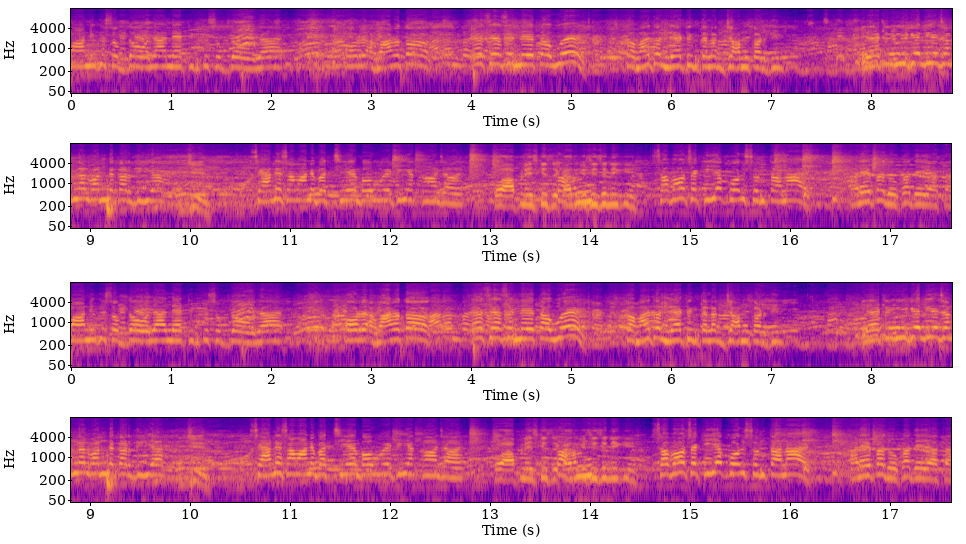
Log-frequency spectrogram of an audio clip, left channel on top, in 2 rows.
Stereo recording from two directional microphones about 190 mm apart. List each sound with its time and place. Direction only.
0.0 s a woman's voice: centre (ahead or behind)
2.8 s a woman's voice: 15° right (ahead or behind)
7.9 s speech: 5° right (ahead or behind)
13.1 s speech: 35° left (ahead or behind)
14.7 s a woman's voice: 15° right (ahead or behind)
